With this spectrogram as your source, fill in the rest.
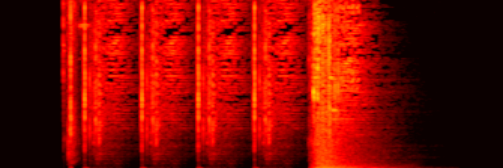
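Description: Short interface ticks and chimes sound as scores tally up.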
